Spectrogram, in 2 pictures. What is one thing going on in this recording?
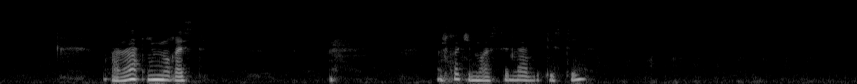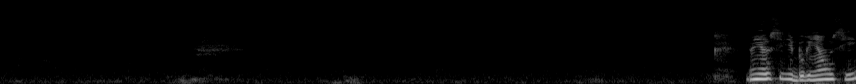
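A woman speaks softly and briefly, close to a microphone, with long pauses.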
